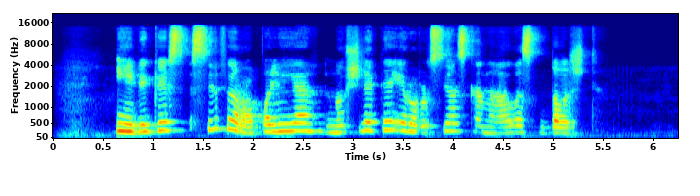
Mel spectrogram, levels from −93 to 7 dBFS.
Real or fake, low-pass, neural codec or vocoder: fake; 14.4 kHz; codec, 32 kHz, 1.9 kbps, SNAC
